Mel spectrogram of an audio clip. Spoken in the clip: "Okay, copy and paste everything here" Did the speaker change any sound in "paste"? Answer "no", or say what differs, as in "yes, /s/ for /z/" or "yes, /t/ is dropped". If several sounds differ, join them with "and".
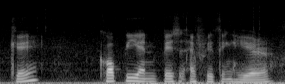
yes, /t/ is dropped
